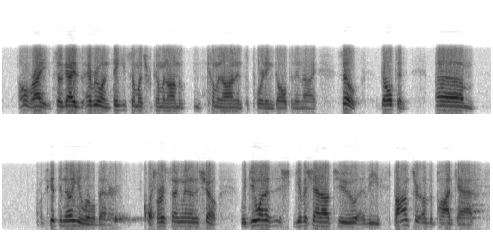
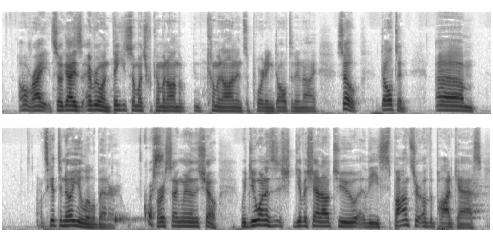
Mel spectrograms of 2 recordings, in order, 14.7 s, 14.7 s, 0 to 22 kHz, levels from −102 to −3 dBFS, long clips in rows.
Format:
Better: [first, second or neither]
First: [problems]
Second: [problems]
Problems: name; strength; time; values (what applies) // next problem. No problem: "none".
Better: second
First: phone-call audio; poor line; nothing above 4 kHz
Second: none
